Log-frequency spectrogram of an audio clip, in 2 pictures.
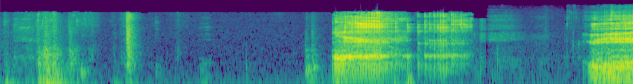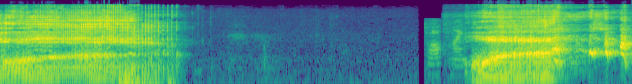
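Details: Several loud, long, voiced burps from one person, some drawn out over two seconds or more, separated by quiet gaps; ordinary belching from a compilation of burps.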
